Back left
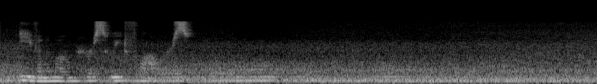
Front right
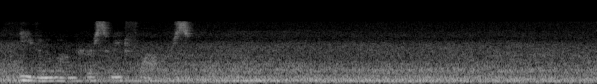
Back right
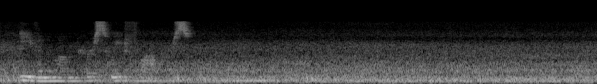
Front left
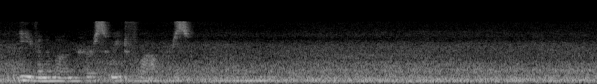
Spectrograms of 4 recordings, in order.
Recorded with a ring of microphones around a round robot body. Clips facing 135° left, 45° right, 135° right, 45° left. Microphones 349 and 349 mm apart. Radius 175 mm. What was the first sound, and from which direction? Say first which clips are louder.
A woman speaking: front right 2 dB, front left 1 dB; 125° left.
